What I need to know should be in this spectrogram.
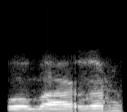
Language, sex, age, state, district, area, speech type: Odia, male, 60+, Odisha, Cuttack, urban, conversation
